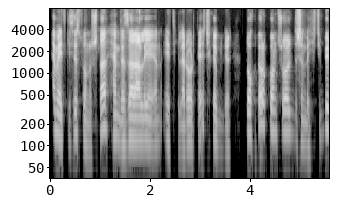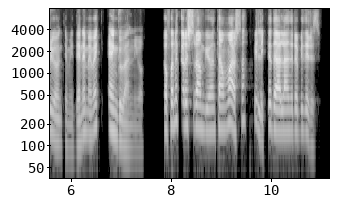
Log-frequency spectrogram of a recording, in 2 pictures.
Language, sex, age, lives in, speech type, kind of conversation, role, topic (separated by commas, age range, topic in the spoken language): Turkish, male, 25-29, Spain, read, expert-assistant, expert, Farklı tedavi seçenekleri arasında seçim yaparken güvenilir bilgiye nasıl ulaşabilirim ve bu süreçte nelere dikkat etmeliyim?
